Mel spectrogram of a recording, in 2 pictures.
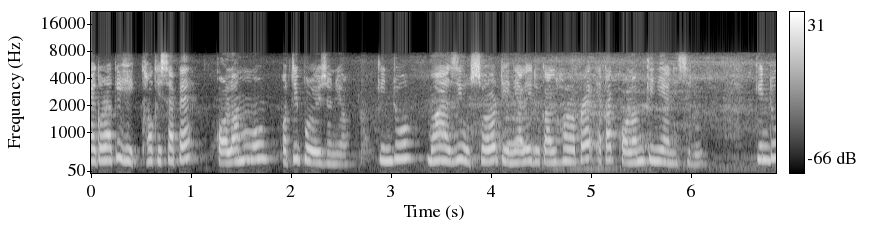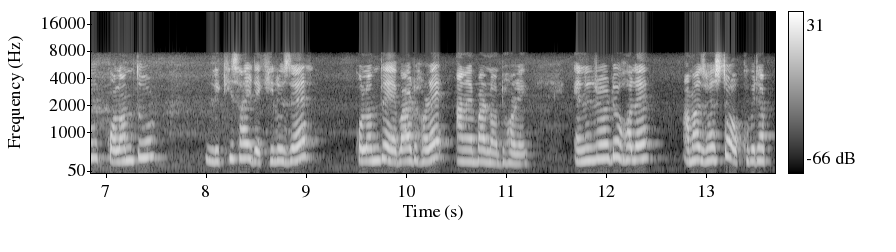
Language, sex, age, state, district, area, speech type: Assamese, female, 30-45, Assam, Dibrugarh, rural, spontaneous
